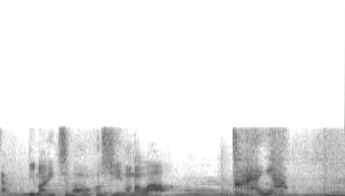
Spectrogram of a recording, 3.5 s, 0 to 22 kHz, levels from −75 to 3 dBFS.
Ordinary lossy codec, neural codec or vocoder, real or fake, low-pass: none; codec, 16 kHz, 1 kbps, X-Codec, HuBERT features, trained on general audio; fake; none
